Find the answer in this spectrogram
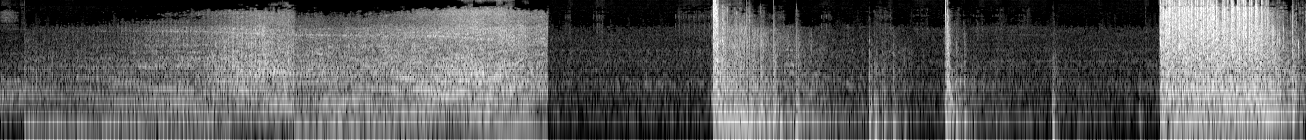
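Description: Heavy vehicle engine noise builds for about ten seconds and then cuts off sharply. About fourteen seconds in a single very loud gun or artillery shot rings away, followed by a few smaller sharp bangs, and near the end comes a loud, sustained blast lasting about three seconds.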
